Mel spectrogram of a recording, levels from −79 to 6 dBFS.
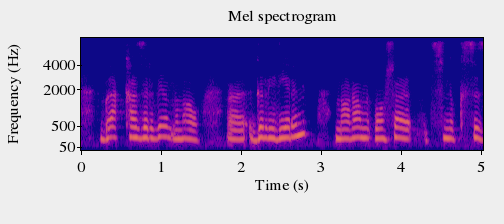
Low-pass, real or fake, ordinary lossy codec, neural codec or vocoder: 7.2 kHz; fake; none; codec, 16 kHz, 1.1 kbps, Voila-Tokenizer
